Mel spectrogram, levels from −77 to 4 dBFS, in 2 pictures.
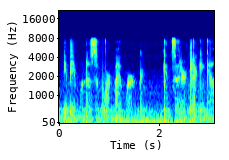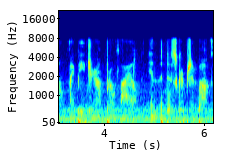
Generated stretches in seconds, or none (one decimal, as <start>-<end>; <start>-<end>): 1.2-2.4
